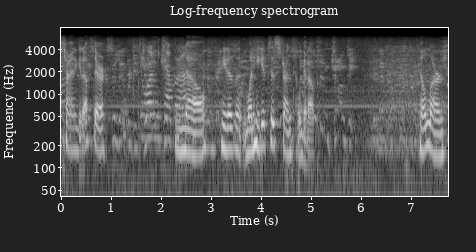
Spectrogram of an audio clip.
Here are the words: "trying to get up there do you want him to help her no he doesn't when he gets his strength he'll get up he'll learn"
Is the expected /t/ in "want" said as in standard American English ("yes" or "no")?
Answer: no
